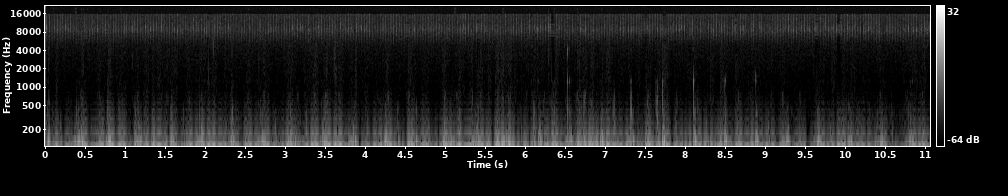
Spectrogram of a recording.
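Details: Heartbeat recorded in a non-smoker while smoking a cigarette: rapid, regular low thumps throughout with muffled rustling; a fast heartbeat quickened by nicotine.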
